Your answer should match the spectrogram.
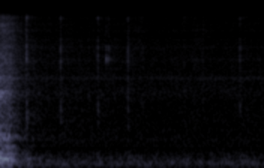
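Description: Near silence: room tone, with a few very faint clicks.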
